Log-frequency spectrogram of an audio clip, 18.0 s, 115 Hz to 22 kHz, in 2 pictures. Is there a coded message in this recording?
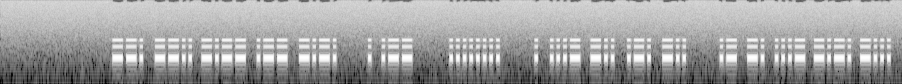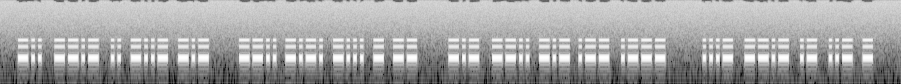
Yes: Morse code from 1.1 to 17.8 s, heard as a keyed tone, hand-sent with a paddle, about 36 wpm, 600 Hz. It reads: GZYWC EW <HH> EVDRD ANVCB DQIXK ZCBTM KZKWJ VQAUT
